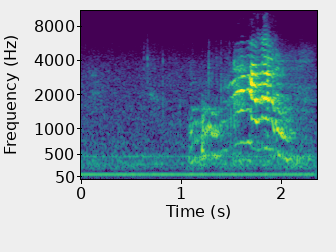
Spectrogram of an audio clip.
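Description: A domestic cat meowing once, starting about a second in: a drawn-out call that rises in pitch and is loudest near the end.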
